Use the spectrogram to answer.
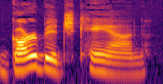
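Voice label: "garbage can", English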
